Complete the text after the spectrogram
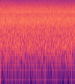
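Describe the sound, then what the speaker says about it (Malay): Fast-flowing river at a campsite, a loud, dense and continuous rush of water filling the whole clip with no pauses or voices. "Sungai dia memang laju lah dekat sini"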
